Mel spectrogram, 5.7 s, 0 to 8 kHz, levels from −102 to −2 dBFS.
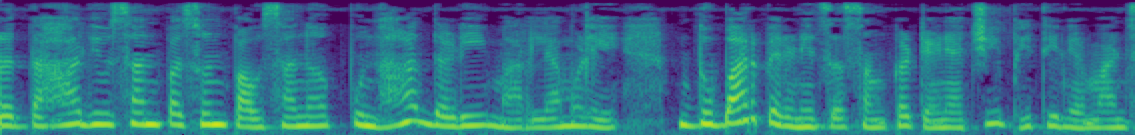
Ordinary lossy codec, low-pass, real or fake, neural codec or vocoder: none; 7.2 kHz; fake; vocoder, 22.05 kHz, 80 mel bands, Vocos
